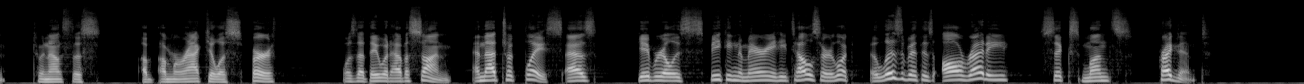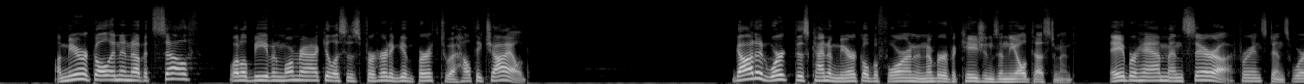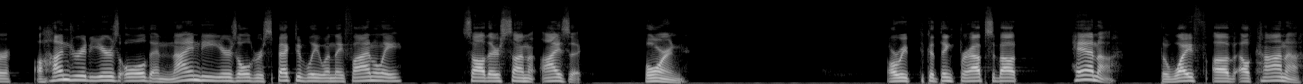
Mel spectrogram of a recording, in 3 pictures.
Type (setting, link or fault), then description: setting, large echoing room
